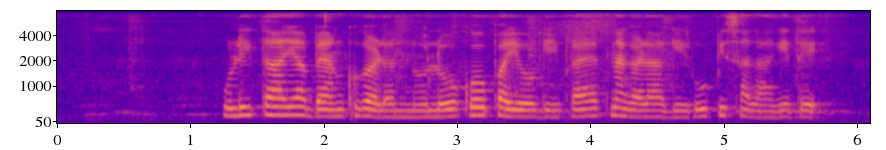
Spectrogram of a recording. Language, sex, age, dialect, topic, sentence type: Kannada, female, 31-35, Coastal/Dakshin, banking, statement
